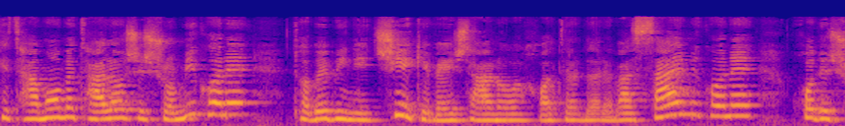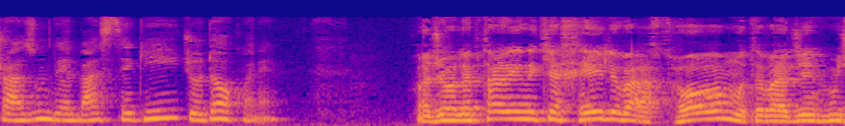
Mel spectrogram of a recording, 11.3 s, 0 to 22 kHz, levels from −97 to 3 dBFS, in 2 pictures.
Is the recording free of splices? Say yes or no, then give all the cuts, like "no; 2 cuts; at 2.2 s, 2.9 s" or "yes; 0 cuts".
yes; 0 cuts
